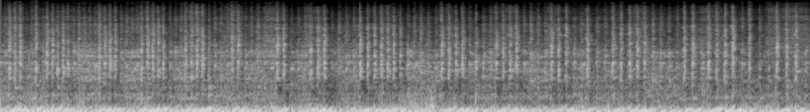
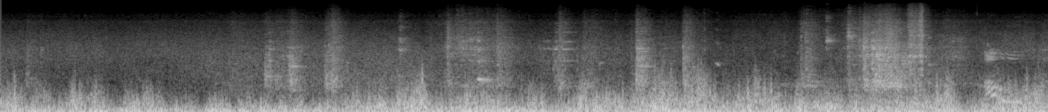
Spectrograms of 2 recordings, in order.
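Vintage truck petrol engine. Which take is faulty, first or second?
second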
